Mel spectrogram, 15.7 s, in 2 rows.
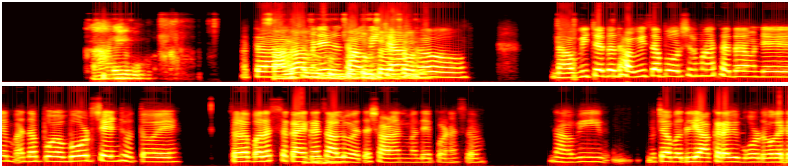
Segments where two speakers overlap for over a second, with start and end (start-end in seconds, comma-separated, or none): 2.7-4.3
